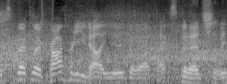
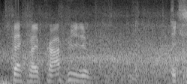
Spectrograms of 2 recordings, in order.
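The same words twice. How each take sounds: First: Numb cold lips, careful retake; frozen lips. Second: Cold stiff lips, words slurred; frozen lips. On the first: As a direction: push the words out through frozen lips. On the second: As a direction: speak through lips numb with cold. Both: Real, not acted. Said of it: "my lips are frozen".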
